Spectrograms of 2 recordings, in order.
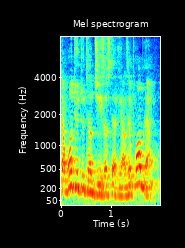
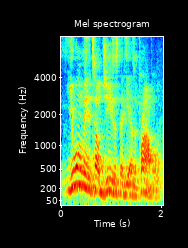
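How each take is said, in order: First: Imitated French priest; French accent. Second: Said in the usual way. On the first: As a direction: repeat it in French-accented English. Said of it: "there's a priest visiting from France". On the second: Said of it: "I go".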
